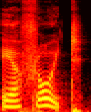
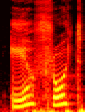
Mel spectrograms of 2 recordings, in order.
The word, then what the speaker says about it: erfreut: sehr erfreut 라는 표현을 꼽은 이유가 있어요. erfreut 때문인데요. erfreut 여기에 지금 오이 발음이 있잖아요.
